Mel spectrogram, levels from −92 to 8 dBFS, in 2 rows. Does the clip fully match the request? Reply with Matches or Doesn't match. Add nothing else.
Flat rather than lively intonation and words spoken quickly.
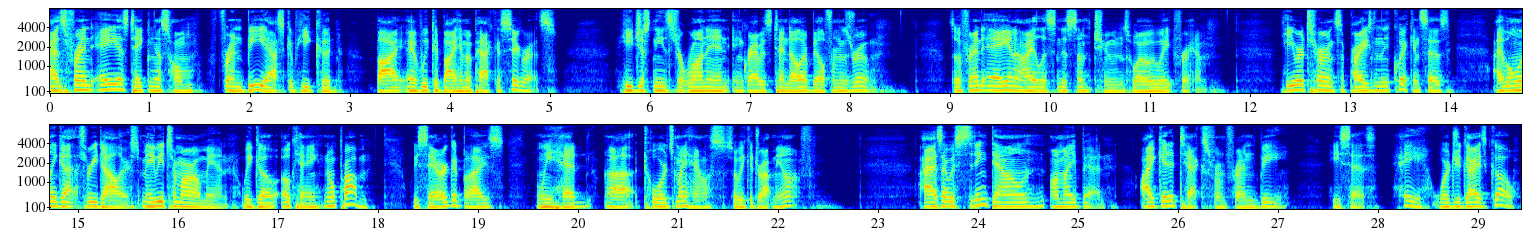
Doesn't match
